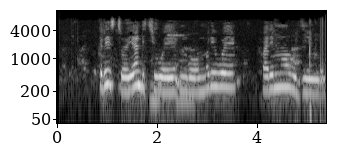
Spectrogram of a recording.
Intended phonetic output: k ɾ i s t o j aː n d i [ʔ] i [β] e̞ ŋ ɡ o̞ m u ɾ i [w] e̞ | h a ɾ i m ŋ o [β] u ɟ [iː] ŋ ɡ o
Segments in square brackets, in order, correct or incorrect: incorrect: c, incorrect: w, correct, correct, correct

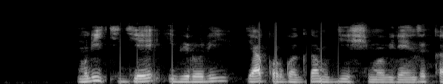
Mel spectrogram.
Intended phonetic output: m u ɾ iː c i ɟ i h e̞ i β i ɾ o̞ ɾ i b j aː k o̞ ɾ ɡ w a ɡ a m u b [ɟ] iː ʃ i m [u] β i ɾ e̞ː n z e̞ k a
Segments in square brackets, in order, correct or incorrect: correct, incorrect: o

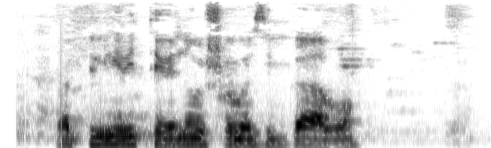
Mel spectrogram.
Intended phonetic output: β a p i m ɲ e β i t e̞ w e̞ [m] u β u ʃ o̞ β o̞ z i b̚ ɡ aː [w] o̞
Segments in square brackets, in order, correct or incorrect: incorrect: n, incorrect: β

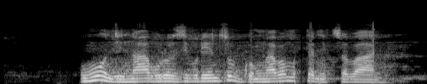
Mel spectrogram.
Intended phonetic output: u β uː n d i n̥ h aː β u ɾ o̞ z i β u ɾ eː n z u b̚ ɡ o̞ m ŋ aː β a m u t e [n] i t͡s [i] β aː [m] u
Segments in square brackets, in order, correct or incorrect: incorrect: m, incorrect: a, incorrect: n

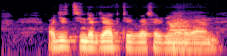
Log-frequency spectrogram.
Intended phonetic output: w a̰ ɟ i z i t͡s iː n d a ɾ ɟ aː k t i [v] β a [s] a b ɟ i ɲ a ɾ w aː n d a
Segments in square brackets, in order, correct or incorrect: correct, correct

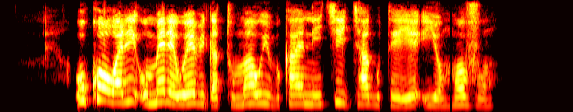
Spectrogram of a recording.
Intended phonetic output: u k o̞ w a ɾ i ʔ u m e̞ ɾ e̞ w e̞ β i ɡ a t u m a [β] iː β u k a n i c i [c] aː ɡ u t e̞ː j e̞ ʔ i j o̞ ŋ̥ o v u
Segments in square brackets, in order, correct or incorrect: incorrect: w, correct

